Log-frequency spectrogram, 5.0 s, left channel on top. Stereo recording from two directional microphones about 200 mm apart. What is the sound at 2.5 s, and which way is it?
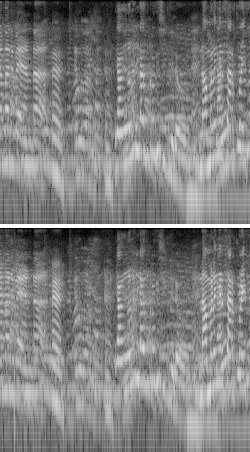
Speech, 65° left (ahead or behind).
